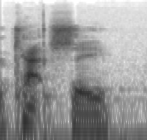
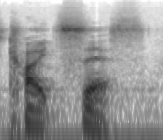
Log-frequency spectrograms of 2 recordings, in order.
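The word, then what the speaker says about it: Cait Sith: Or, no, Cat Shi. It always feels weird to actually use the proper pronunciation of his name, rather than how I used to call him, which was Kite Sith. It's Cat Shi.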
